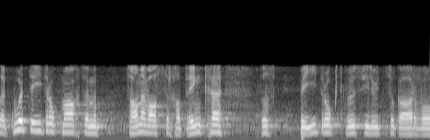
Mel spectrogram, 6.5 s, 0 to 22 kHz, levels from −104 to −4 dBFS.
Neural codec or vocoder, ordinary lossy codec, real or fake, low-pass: none; none; real; 3.6 kHz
